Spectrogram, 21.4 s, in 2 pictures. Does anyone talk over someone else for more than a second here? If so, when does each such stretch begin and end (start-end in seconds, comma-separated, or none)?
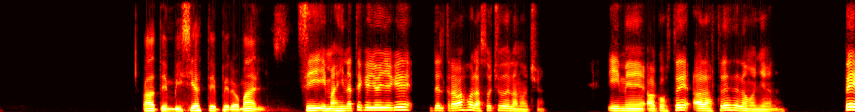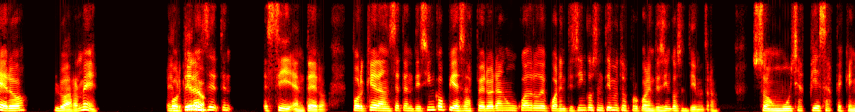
none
